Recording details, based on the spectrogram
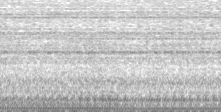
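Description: Engine catches and settles straight into a steady, smooth low hum with no knocks or misses; sounds like a healthy idle.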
